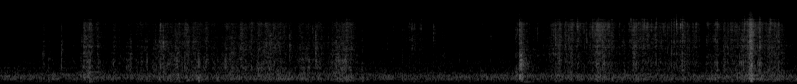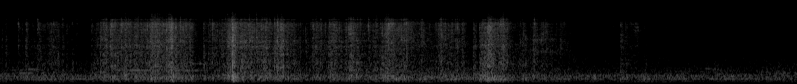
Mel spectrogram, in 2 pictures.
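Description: Plastic packaging crinkling and rustling as a bubble mailer and then a clear plastic bag are handled and opened, with irregular crackles that are loudest around ten seconds in and die away near the end.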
